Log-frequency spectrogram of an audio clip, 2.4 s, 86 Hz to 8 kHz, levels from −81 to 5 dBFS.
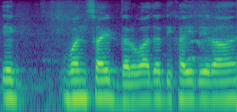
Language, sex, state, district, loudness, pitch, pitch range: Hindi, male, Jharkhand, Garhwa, -15 LUFS, 145 Hz, 145-155 Hz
